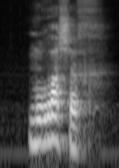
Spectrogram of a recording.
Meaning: morassy, swampy, marshy, boggy
- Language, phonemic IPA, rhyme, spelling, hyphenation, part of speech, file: Dutch, /ˌmuˈrɑ.səx/, -ɑsəx, moerassig, moe‧ras‧sig, adjective, Nl-moerassig.ogg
